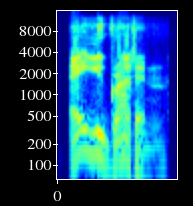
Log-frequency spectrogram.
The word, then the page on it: au gratin: British English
